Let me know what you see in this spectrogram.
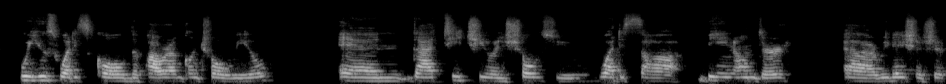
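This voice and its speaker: A woman with a Puerto Rican accent, fairly low in pitch, at a very slow pace with fairly even intonation. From Puerto Rico. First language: Spanish. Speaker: domestic violence victim advocate. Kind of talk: interview. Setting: podcast.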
